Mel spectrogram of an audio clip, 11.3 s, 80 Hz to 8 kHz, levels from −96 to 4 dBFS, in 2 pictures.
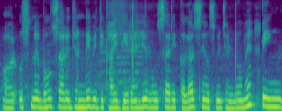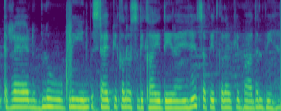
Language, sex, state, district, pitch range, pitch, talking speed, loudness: Hindi, female, Bihar, Gaya, 185-200 Hz, 195 Hz, 185 wpm, -15 LUFS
